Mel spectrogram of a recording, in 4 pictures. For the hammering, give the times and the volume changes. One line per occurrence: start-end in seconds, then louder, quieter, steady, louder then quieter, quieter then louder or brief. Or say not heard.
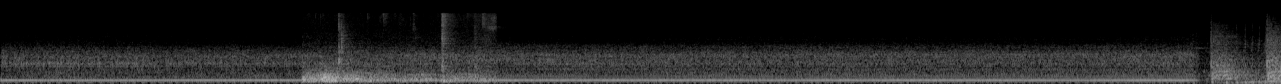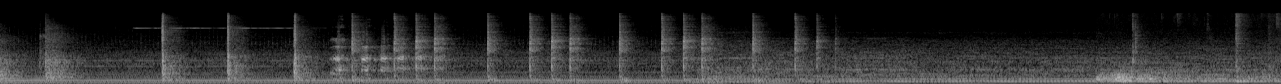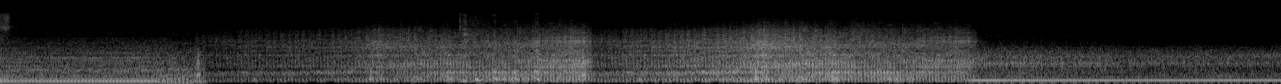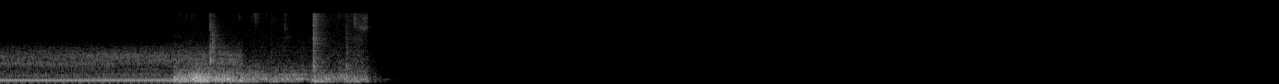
12.1-21.2 steady.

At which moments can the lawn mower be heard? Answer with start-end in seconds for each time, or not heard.
0.0-40.9.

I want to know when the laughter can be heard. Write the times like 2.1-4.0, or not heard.
16.1-17.3, 30.2-31.2.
